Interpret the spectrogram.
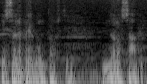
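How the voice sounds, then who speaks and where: Heroic investigator, very low voice, deliberate, grave, unshakeable, animated intonation, vintage radio serial. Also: male voice, faint music behind. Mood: suspicious. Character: solemn, unshakeable male hero investigating murders. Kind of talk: old radio drama acting.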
